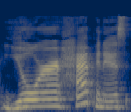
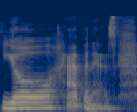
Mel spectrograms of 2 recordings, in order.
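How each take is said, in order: First: The R after 'your' is pronounced, American style. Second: The R after 'your' is dropped, British style.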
